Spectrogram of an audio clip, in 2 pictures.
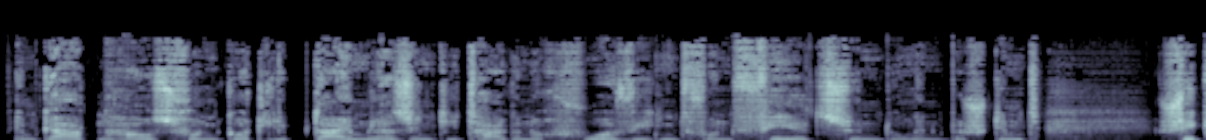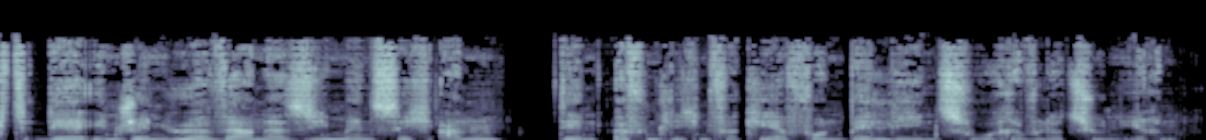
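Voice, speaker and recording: Male documentary narrator, low and husky, measured storytelling, very dry close studio sound. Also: lively intonation, no room sound.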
